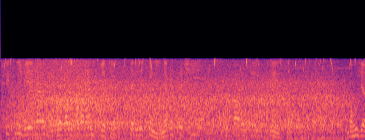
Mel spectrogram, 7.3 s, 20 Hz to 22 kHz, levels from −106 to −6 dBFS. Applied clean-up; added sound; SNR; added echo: none; Bird; -5 dB; none.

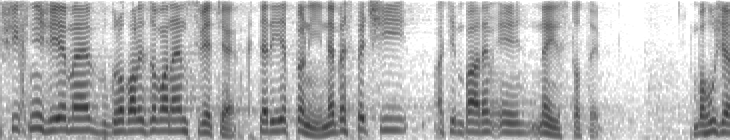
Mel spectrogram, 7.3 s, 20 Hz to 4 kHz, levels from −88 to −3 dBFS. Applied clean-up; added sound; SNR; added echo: none; none; none; none.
